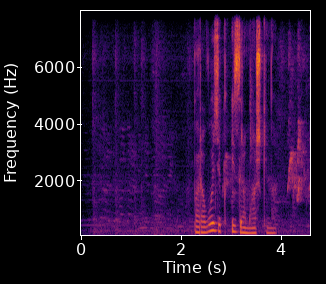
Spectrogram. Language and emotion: Russian, neutral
